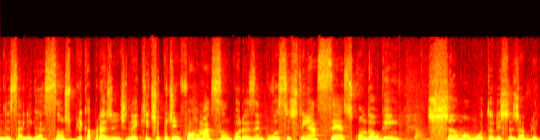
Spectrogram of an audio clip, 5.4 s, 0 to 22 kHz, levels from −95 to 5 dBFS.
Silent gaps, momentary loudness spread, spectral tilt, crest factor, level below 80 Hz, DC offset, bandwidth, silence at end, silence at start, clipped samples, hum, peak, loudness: none; 3 LU; -4.5 dB/octave; 10 dB; -28 dBFS; under 0.1%; 16.5 kHz; 0 s; 0 s; under 0.1%; none; -6 dBFS; -16 LUFS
